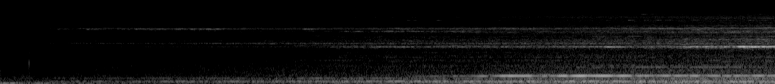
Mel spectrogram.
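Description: Train wheels squeal in drawn-out, high metallic tones over a low, heavy rumble, the screech swelling steadily louder as the rail cars grind along at the Everly Railway Workshops rail yards in Sydney. No one speaks.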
